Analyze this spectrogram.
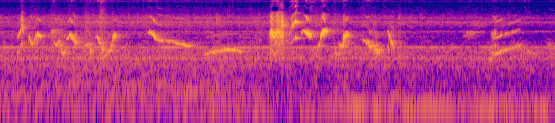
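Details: Budgerigars calling to each other: bursts of quick, high, twittering chirps and short rising and falling whistles, clustered in two busy phrases with quieter gaps, over a low background hum.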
